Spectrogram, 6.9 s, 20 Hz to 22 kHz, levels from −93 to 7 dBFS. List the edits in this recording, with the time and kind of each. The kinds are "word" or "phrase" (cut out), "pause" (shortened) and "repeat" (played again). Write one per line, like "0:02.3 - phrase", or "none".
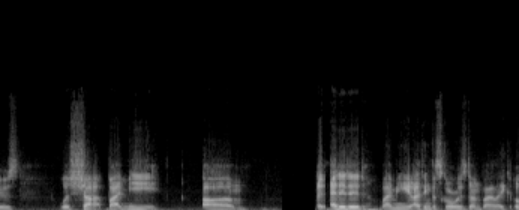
0:04.3 - word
